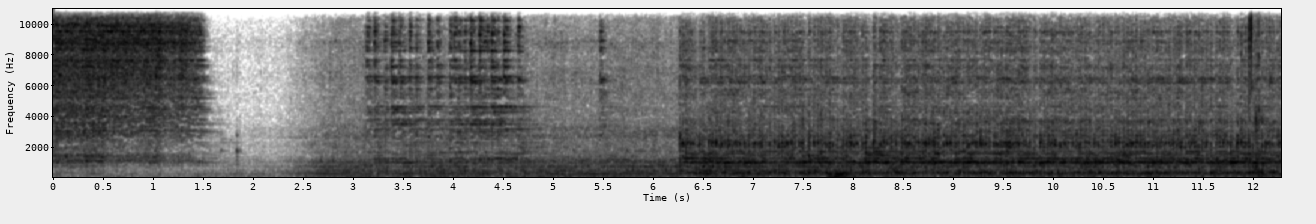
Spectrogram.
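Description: A rock saw slices through a quartz knob found in glacial till. Its steady whirring hiss briefly drops away near the start, then returns and runs continuously, slightly louder, with no talking.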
